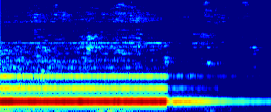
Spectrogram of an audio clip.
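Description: A single steady pure tone with a couple of faint overtones, held for about a second and a quarter and then fading away.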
